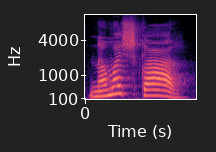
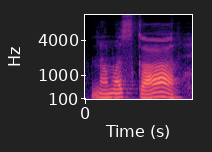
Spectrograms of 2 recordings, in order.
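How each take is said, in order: First: नमस्कार with sh, "namashkar"; wrong pronunciation. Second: नमस्कार with a clean s, "namaskar"; correct pronunciation. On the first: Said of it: "अशुद्ध उच्चारण अलग तरीके से होता है". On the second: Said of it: "शुद्ध उच्चारण अलग तरीके से होता है". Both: Shown as a demonstration.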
